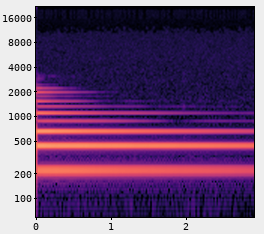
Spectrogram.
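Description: A single guitar note, A, plucked at the 2nd fret of the 3rd string, rings clean and sustained, slowly fading over a few seconds with nothing else heard.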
